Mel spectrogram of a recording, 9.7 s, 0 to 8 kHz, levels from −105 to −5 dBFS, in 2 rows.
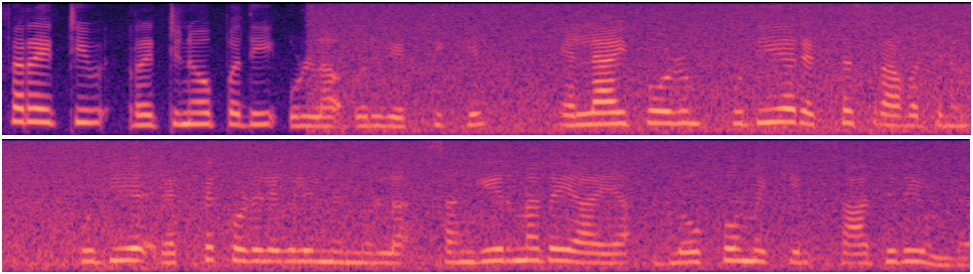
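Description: No technical faults are audible in this speech.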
